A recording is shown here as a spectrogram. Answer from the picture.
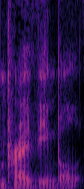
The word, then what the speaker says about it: Primeval: My watching is American Primeval, and I know it's not spelled as you might think it is, but I looked it up like six different ways, and that's how you pronounce it, American Primeval.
